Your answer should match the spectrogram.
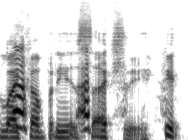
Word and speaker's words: Cixi: Another one, Julia, actually, from when I was at Eurobike, I got to meet a company called, I think you pronounce it, Sexy. CIXI.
